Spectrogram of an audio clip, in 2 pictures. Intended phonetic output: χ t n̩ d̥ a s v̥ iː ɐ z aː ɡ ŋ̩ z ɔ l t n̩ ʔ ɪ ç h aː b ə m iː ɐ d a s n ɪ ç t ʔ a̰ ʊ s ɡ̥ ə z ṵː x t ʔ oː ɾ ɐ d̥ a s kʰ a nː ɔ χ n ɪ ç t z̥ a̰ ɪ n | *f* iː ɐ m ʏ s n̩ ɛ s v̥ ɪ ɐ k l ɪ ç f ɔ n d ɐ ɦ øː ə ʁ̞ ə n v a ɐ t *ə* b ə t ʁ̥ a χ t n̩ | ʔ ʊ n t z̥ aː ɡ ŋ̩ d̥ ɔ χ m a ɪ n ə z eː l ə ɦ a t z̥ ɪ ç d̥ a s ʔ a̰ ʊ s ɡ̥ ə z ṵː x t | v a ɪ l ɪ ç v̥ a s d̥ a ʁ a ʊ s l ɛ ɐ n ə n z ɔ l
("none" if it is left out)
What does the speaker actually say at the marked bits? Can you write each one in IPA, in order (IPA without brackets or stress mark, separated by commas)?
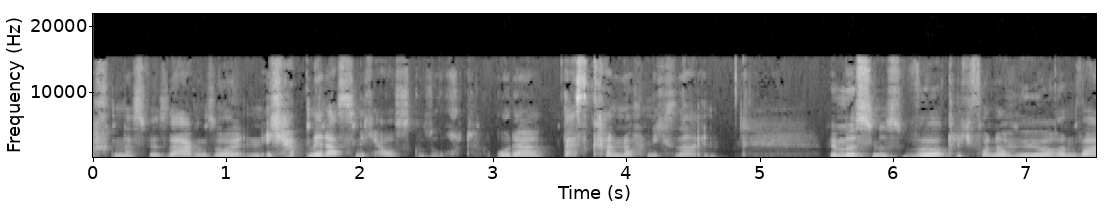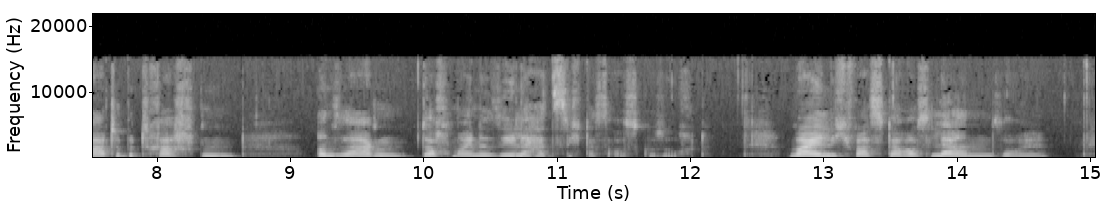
v, ə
